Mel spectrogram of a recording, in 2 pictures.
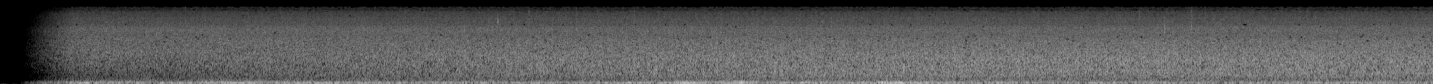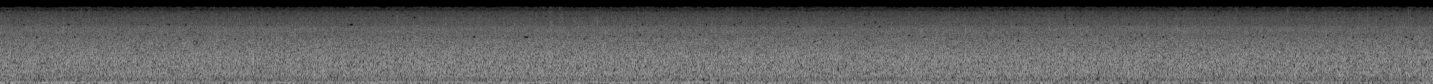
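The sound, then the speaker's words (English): A dense, steady hiss of heavy rain pours without a break, loud, with a faint low rumble underneath and no voices. “It's really raining.”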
